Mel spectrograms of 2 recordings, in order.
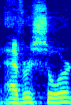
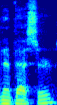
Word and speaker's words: Eversor: become an um an eversor not an avor sorry for my mispronunciation there um just AER it just sounds so easy to say rapidly but an Evers sore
